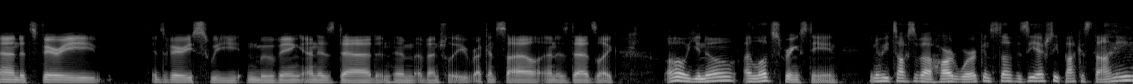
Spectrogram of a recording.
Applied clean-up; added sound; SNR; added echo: neural mask model Resemble Enhance denoiser.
